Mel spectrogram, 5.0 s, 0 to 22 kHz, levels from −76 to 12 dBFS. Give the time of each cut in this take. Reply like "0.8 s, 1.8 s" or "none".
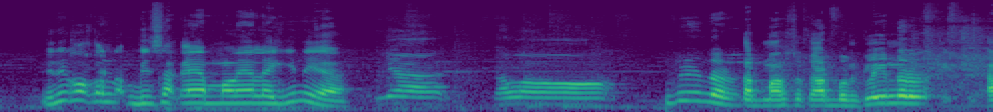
3.4 s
